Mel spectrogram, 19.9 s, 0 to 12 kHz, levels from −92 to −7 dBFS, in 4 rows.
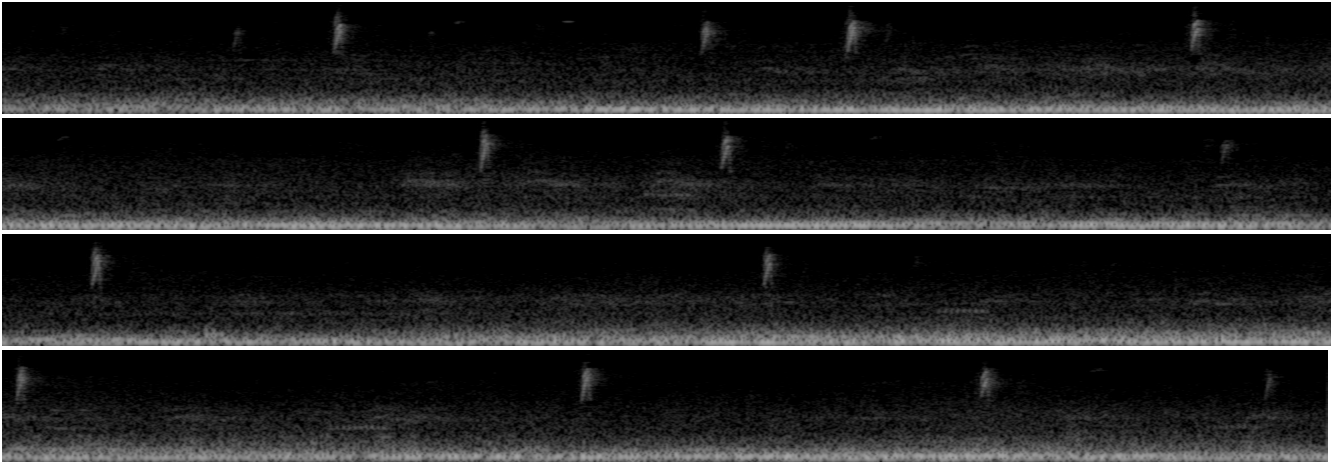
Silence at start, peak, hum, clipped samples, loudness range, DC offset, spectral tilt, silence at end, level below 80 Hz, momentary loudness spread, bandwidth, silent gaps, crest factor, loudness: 0 s; -32 dBFS; none; under 0.1%; 3 LU; under 0.1%; -6.5 dB/octave; 0 s; -54 dBFS; 5 LU; 9 kHz; none; 16 dB; -49 LUFS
